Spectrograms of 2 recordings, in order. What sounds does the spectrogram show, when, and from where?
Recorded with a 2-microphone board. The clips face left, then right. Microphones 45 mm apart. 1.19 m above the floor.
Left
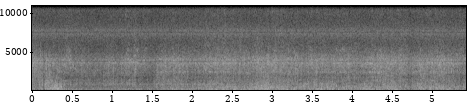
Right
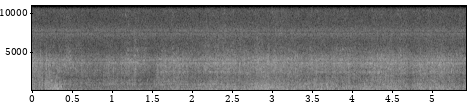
Only background noise.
